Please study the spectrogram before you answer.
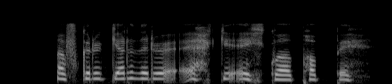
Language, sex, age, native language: Icelandic, male, 11, Icelandic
